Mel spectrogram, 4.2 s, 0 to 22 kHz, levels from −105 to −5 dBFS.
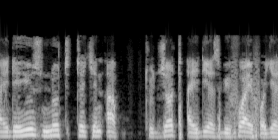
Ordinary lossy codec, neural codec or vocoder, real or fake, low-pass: AAC, 24 kbps; none; real; 19.8 kHz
